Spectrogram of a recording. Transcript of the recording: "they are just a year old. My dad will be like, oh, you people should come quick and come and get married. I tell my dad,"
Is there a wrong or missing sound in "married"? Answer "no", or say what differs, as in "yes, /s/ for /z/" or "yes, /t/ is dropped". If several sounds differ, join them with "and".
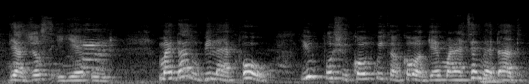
yes, /d/ is dropped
